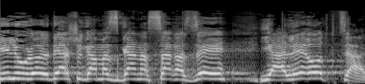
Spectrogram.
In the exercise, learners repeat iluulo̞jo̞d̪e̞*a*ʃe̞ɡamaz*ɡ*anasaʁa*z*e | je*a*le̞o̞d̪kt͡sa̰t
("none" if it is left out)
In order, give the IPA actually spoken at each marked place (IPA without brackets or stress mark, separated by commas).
a, ɡ, z, a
